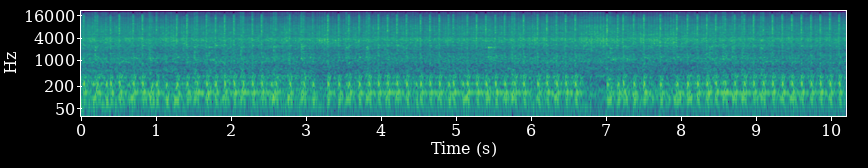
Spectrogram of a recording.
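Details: 1958 Ariel Huntmaster 650 twin motorcycle, run on the bench after recent purchase: even, brisk beat at about four pulses a second, holding steady without stumbling; healthy idle.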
